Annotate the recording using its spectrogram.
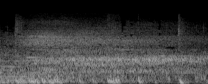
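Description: Fireworks bursting: a quick, irregular run of dull low booms under a steady hiss.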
